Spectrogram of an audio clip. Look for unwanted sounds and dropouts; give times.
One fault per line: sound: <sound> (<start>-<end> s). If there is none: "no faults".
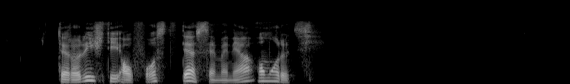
no faults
